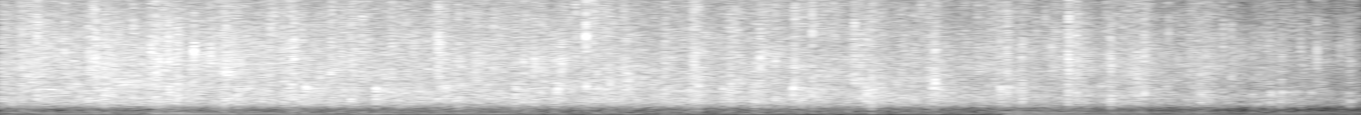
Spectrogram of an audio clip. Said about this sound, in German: Gib doch mal einen fetten Applaus für all die, die entschieden haben.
